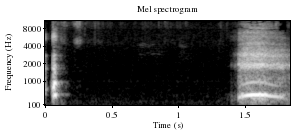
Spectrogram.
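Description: A brief sharp vocal catch, a second of silence, then a loud, drawn-out, exaggerated breath with a slight voiced groan in it.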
